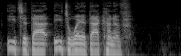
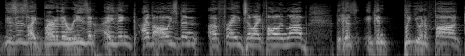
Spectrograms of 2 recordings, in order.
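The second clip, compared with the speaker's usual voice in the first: losing composure; 11 semitones higher than usual. Retold or imitated. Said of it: "Heather's losing her".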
